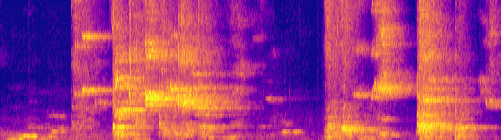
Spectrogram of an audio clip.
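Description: Doubles badminton rally in a large indoor hall: rackets striking the shuttlecock and players moving and calling out, in a series of sudden loud bursts that echo, the loudest about a second and a half in and more around four and five seconds in.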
